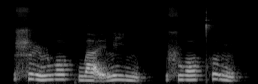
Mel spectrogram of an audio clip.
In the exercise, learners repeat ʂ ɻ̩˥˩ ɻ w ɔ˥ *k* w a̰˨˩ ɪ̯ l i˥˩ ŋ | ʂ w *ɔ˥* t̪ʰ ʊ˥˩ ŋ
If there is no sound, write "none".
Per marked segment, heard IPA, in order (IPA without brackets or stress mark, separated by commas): k, ɔ˧˥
